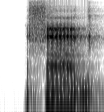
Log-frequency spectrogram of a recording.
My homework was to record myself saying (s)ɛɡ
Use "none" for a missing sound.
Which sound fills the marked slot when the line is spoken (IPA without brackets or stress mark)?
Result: s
